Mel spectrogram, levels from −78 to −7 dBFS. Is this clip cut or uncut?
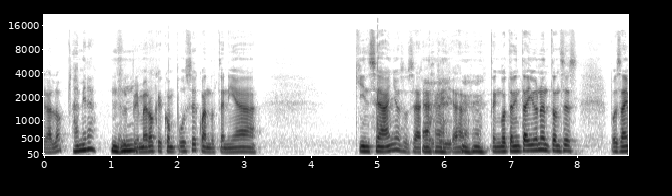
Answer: cut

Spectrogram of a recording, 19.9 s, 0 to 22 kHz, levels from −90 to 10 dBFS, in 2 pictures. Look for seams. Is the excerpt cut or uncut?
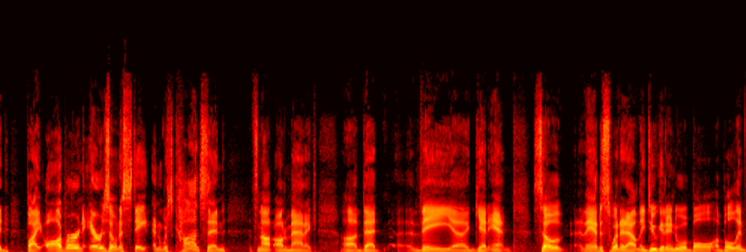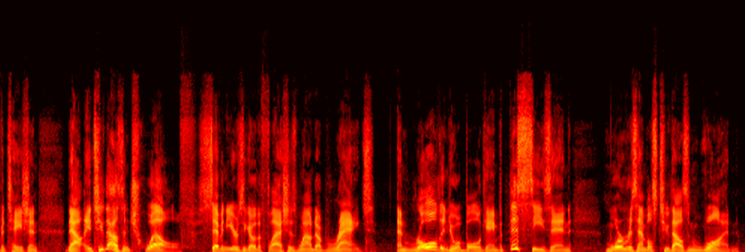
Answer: cut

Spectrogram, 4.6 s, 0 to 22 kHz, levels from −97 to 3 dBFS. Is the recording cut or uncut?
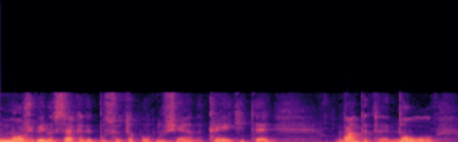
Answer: cut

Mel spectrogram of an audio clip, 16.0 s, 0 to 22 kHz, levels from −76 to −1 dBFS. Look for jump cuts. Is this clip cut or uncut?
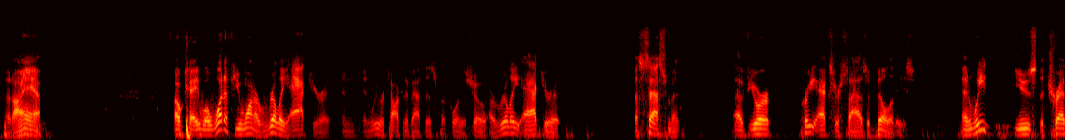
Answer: uncut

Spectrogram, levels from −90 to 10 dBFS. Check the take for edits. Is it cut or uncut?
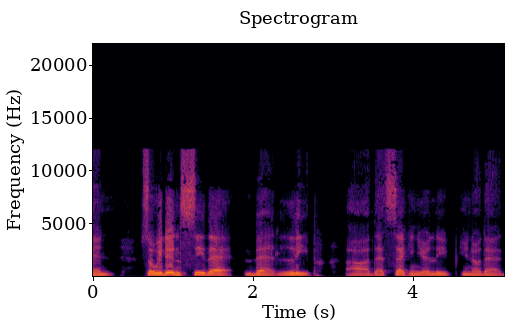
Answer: uncut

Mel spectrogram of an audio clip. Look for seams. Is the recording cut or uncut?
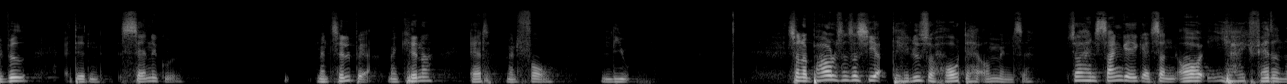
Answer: cut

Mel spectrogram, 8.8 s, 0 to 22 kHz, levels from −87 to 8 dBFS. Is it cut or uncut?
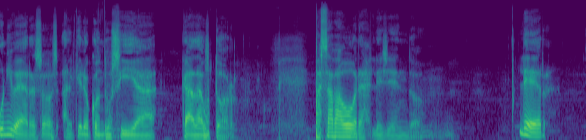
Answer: cut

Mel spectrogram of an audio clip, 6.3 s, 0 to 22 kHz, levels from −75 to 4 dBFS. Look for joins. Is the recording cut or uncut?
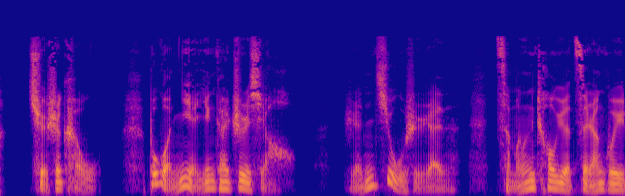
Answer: uncut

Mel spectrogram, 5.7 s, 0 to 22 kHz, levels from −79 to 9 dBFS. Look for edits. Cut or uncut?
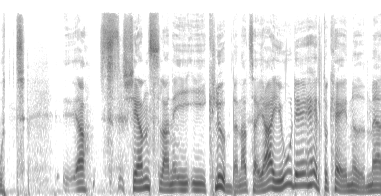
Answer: uncut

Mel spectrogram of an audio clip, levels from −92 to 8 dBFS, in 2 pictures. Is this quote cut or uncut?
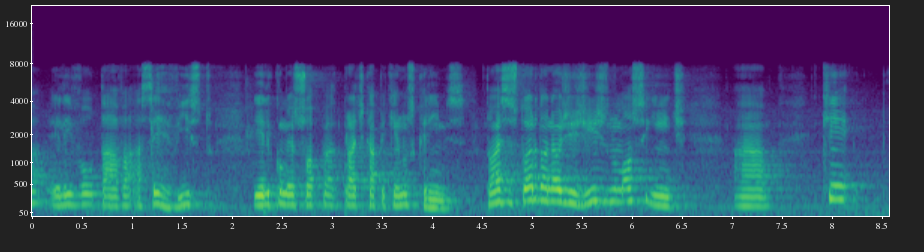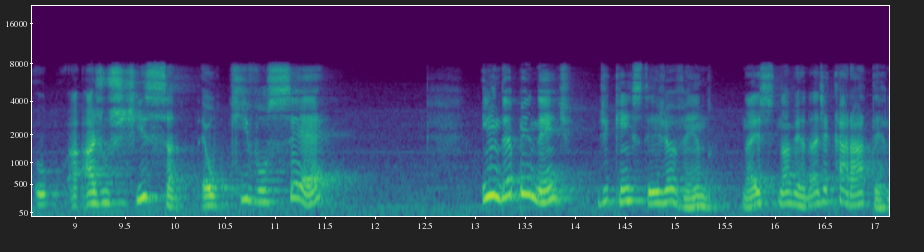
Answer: cut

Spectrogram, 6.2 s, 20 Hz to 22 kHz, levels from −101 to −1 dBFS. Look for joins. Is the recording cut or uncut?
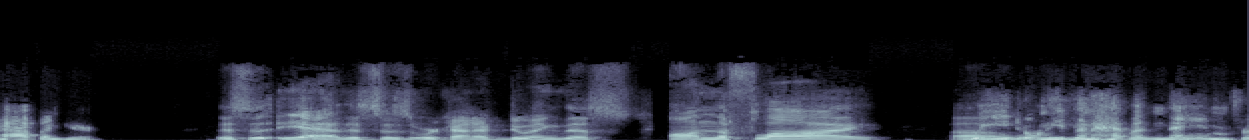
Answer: cut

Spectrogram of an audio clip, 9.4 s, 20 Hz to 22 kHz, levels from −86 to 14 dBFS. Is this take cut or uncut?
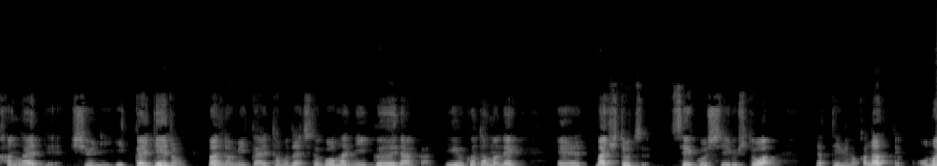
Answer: cut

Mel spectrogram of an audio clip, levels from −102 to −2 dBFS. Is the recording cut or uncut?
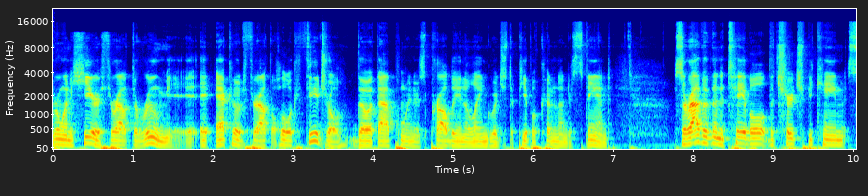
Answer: uncut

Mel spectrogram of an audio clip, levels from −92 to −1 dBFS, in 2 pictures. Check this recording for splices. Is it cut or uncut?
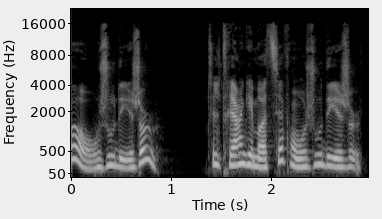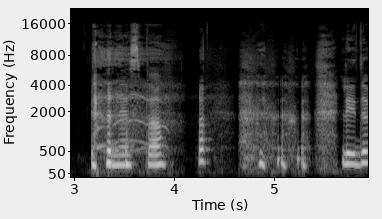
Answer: cut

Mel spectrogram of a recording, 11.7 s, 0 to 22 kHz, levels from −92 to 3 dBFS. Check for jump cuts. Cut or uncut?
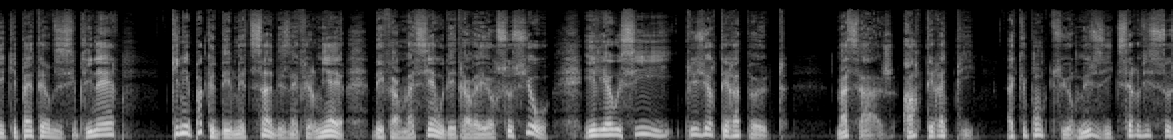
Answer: uncut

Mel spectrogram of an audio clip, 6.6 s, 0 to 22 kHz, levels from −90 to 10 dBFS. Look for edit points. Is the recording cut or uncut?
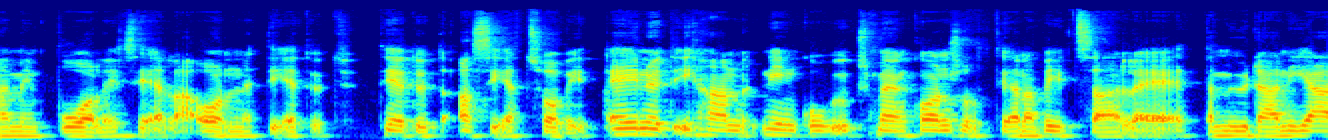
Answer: cut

